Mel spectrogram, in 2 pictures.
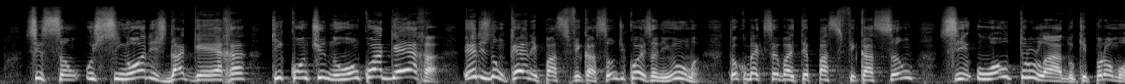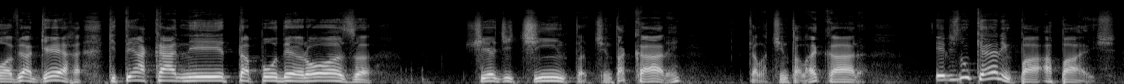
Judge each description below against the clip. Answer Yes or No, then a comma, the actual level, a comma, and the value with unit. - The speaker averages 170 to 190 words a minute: No, average, 145 wpm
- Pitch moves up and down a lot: Yes, wide, 8.1 semitones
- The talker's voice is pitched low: No, high, 215 Hz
